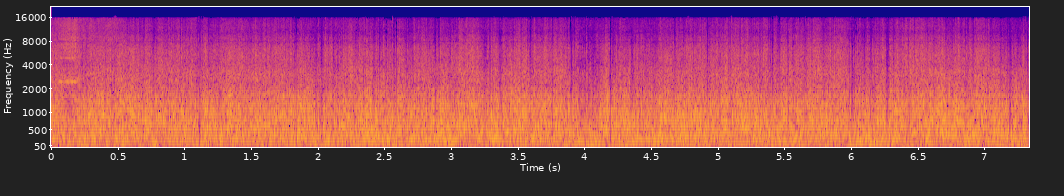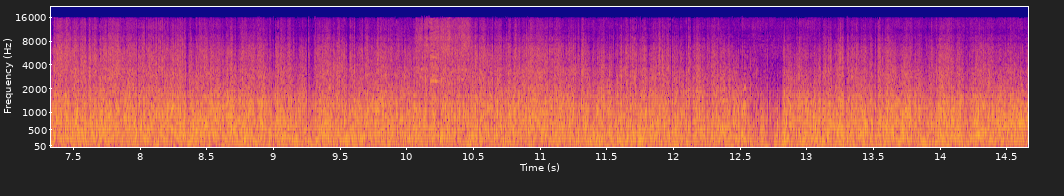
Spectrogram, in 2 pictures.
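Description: Steady rush of wind over the microphone from a moving steam-hauled train's carriage window, over the train's running noise.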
